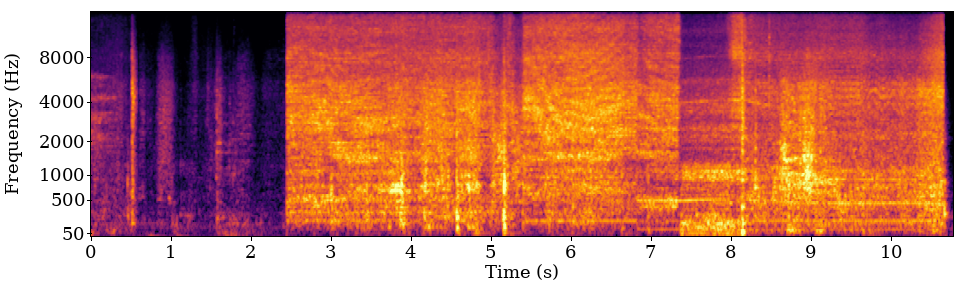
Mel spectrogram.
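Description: A Hoover vacuum cleaner switches on abruptly and runs with a loud, steady broadband roar and hiss for most of the stretch, wavering in tone near the end before cutting off, with quiet room noise and knocks before it starts.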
